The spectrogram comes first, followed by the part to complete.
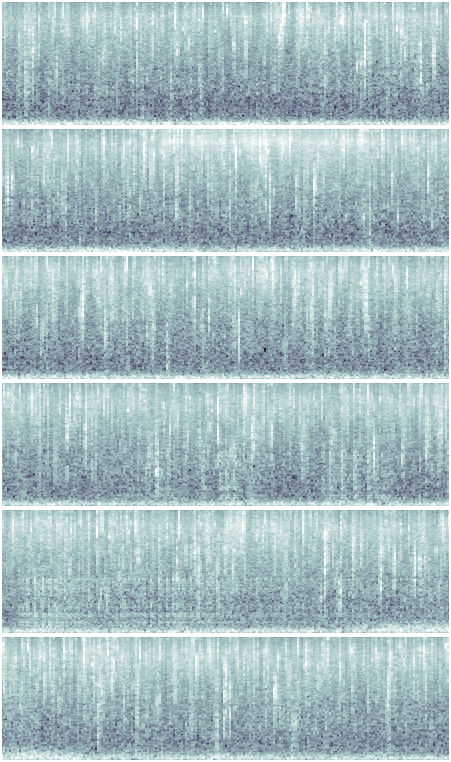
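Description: Heavy rain falling steadily over a burning car, with a deep low rumble of the fire beneath the rain's hiss and frequent small crackles and pops.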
